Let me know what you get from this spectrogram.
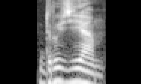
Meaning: dative plural of друг (drug)
- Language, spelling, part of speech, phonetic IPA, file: Russian, друзьям, noun, [drʊˈzʲjam], Ru-друзьям.ogg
